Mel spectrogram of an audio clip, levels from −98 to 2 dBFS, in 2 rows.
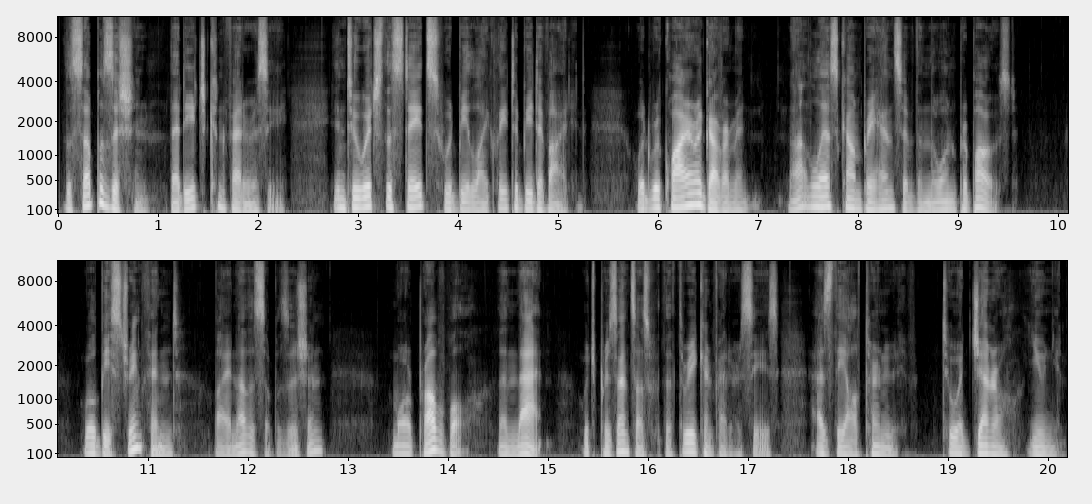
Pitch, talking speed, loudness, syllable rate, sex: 100 Hz, 145 wpm, -21 LUFS, 5.9 syllables/s, male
